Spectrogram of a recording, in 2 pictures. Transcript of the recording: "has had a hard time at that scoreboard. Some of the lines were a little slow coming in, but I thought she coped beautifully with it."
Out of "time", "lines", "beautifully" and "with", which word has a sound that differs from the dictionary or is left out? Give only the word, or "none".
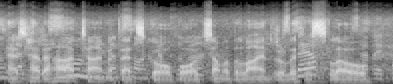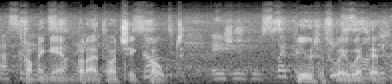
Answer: none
